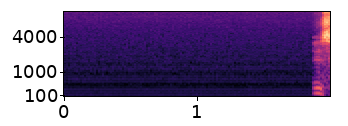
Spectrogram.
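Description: Faint steady electrical mains hum from the hall's sound system. Near the end a sudden loud pop as a microphone comes on, and a man's voice begins.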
